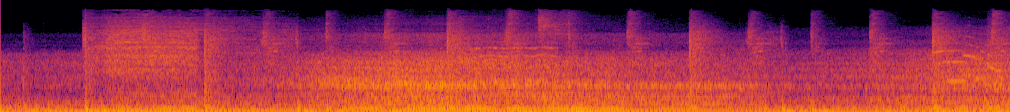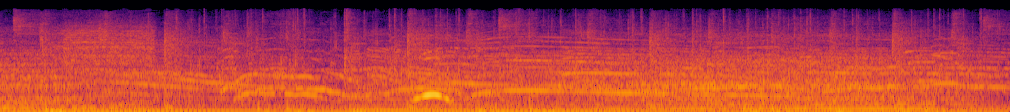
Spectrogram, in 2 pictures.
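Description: Race cars drive a final lap, engines droning and whining loudly with shifting revs and brief tire squeals, while voices talk over the noise.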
